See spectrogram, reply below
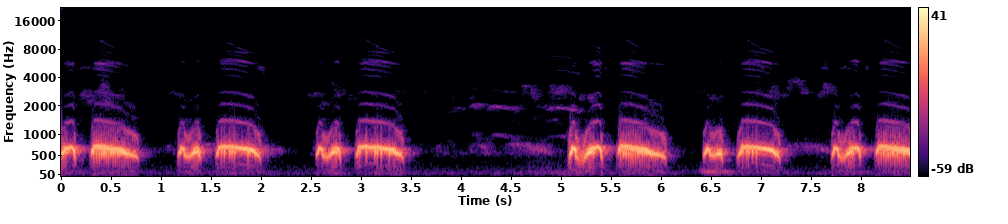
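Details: Spotted dove cooing to draw wild birds to a trapping spot: repeated phrases of a short note and a longer, hollow, level coo, given in groups separated by a pause of over a second, no other sounds.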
